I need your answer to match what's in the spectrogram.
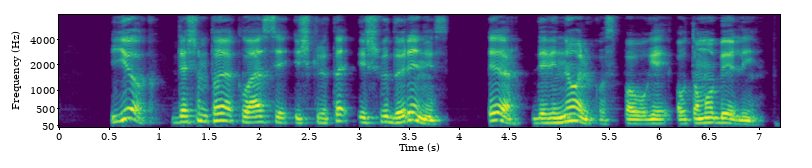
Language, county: Lithuanian, Marijampolė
